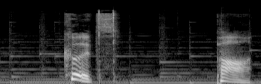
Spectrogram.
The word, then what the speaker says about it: chutzpah: it down two syllables CS paw notice the throaty KH sound at the beginning now repeat after me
